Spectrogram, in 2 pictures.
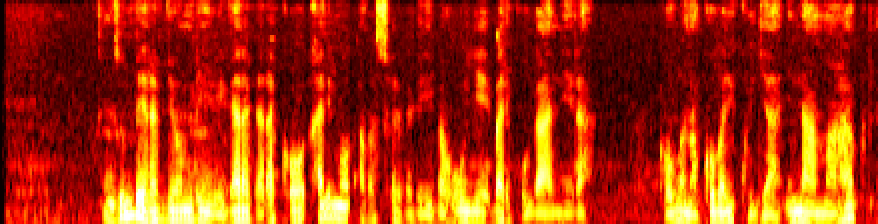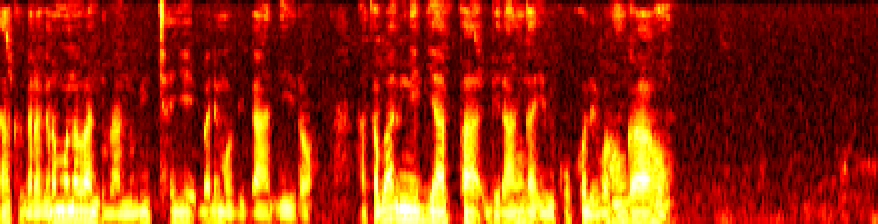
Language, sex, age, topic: Kinyarwanda, male, 25-35, health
